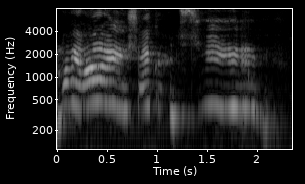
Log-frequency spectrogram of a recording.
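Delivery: shrill, booming, very high, loud drawn-out agonized scream. Voicing a blinded creature screaming in pain: character screaming in pain. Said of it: "you can hear him screaming".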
